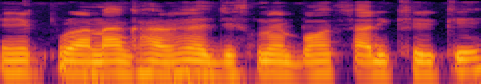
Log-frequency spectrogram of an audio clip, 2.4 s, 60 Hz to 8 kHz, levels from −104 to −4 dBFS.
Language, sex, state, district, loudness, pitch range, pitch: Hindi, male, Bihar, Vaishali, -26 LUFS, 110-115 Hz, 115 Hz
